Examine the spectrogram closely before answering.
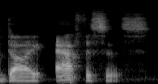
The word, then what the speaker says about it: diaphysis: that's a challenging one to say it's the diaphysis d a b h y s i s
